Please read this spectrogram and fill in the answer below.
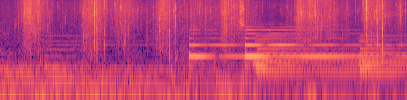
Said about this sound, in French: Tu crois que je pourrais enregistrer tes bruits de pas?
